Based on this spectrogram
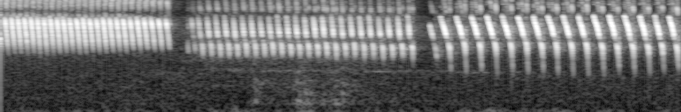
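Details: Canary singing a long rolling song, known locally as ngerol, used to train young canaries to sing: continuous high rapid trills that shift in tone twice, ending in fast, evenly pulsed notes.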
